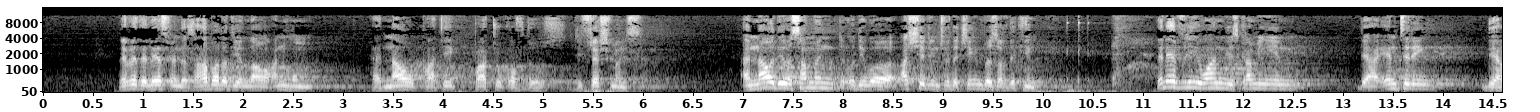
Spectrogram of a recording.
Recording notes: Jumuah lecture at Masjid ut Taqwa 20 Jan 2023.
